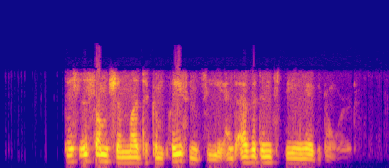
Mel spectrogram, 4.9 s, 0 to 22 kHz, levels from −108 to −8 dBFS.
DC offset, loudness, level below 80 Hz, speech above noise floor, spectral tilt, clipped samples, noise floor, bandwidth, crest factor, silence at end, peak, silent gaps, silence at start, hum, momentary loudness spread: under 0.1%; -16 LUFS; -64 dBFS; 42 dB; -7.5 dB/octave; under 0.1%; -57 dBFS; 4.3 kHz; 16 dB; 0.7 s; -2 dBFS; none; 0.8 s; none; 9 LU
